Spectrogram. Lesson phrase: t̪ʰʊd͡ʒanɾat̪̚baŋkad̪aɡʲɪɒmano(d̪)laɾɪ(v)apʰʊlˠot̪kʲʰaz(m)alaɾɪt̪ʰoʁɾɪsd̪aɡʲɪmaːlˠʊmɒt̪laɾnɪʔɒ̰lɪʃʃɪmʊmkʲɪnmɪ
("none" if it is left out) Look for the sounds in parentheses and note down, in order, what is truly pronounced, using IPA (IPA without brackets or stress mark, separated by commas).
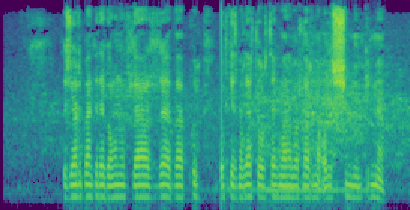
t̪, v, m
